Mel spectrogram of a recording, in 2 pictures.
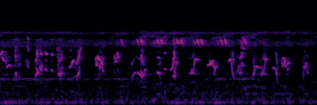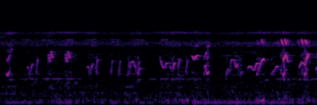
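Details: Red-eyed bulbul decoy calling of many birds at once, a continuous lively mix of short rising and falling notes. Brief high pulsed series and steady insect hiss sound throughout.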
